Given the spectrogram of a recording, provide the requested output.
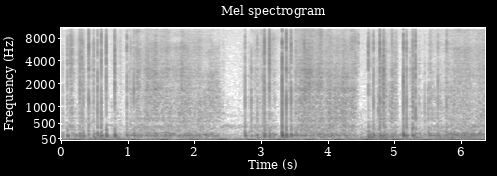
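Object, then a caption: Paperback book with card cover. Long nails tap and scratch the front of a thick blue paperback book with a solid paper block and glossy card cover, held upright. Quick, dull, low taps fall in a steady rhythm, each dying away almost at once, mixed with a soft papery scratching rasp.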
